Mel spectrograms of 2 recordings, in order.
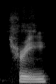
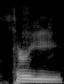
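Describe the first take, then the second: First: It starts with a plain t sound. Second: It starts with a careful th sound. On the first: "the way I would normally say tree" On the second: "being really deliberate to go three"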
